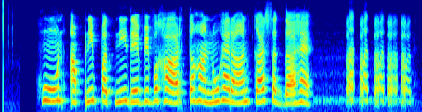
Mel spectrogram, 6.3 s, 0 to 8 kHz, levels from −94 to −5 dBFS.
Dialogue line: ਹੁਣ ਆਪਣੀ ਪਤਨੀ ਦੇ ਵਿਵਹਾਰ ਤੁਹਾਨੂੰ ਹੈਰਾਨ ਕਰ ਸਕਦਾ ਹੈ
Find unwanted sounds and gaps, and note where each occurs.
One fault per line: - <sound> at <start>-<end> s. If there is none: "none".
- laugh at 5.2-6.2 s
